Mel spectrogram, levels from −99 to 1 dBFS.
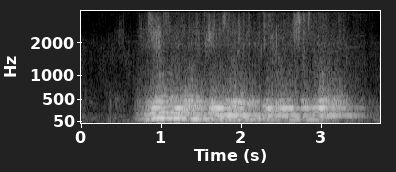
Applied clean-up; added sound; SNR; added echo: neural separator model SepFormer DNS4.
